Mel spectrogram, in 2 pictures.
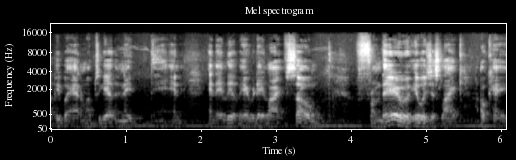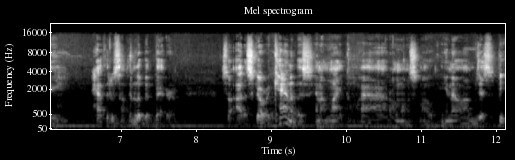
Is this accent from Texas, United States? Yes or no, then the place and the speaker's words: yes; Houston, Texas, United States; moved away; I grew up in Houston, Texas. Okay. Fifth Ward, one of the roughest neighborhoods in the inner city.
